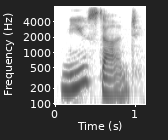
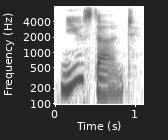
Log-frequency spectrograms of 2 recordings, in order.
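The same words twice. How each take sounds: The two takes are said the same way.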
